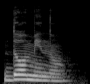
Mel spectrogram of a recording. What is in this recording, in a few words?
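"домино", Komi, female; kpv audio dict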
